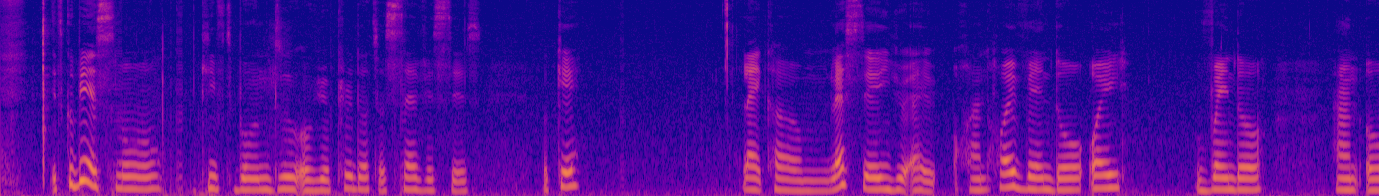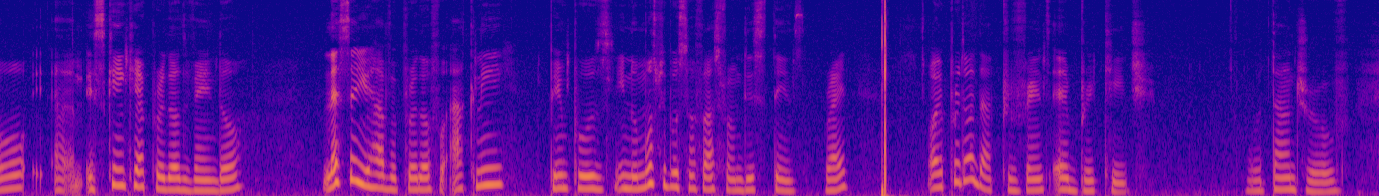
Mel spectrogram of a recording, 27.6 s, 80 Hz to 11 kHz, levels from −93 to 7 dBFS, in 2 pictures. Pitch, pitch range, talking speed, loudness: 190 Hz, 180-215 Hz, 125 wpm, -33 LUFS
